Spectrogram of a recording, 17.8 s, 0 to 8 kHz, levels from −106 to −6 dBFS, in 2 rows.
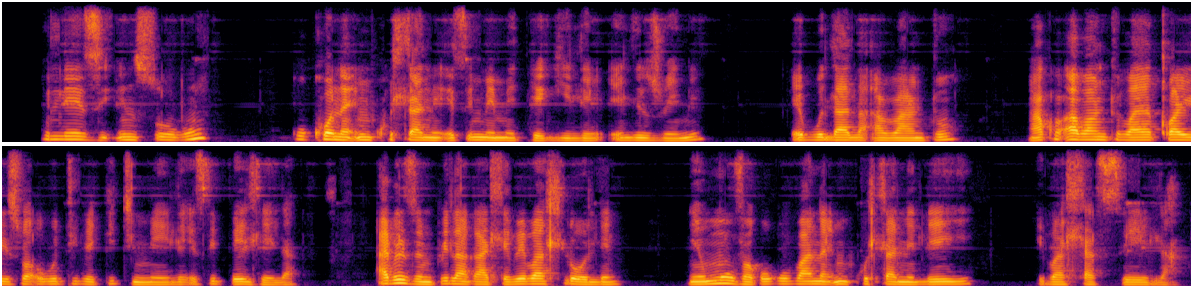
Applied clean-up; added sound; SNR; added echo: neural mask model DeepFilterNet 3.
